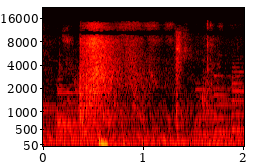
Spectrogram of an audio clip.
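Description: Faint background music with a brief wet sucking or slurping sound about half a second in, from a lemon wedge being sucked.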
